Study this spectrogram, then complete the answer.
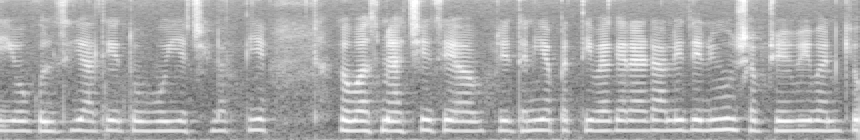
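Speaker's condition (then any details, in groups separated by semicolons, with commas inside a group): No condition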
